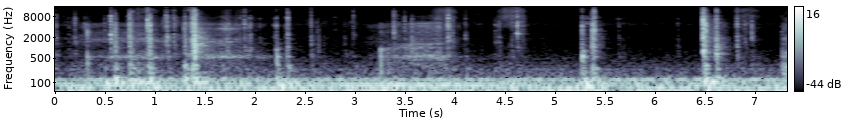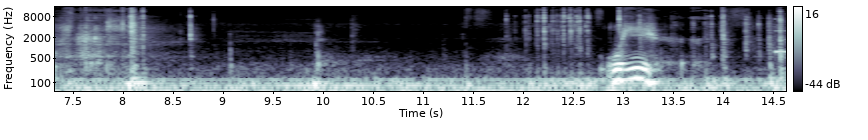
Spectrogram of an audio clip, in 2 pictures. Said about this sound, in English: I'm gonna have to type the path manually anyway.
